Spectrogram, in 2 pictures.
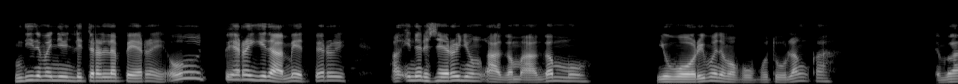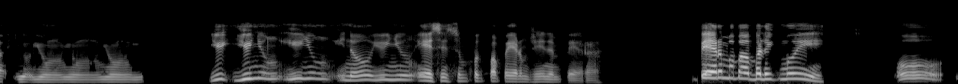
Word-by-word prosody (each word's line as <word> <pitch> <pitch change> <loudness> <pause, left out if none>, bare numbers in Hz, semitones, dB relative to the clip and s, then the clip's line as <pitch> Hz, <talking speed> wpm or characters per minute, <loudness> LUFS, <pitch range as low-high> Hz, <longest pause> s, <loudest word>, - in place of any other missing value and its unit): Hindi 190 +6 -4
naman 195 -1 0
'yung 175 -2 -2
literal 170 0 +1
na 165 - +4
pera, 150 -1 0
eh, 120 - -9
oo, 290 +2 -3 0.2
pera 225 0 0
'yung 210 -3 +1
ginamit 155 -3 +3
pero, 185 +5 -4 0.6
ang - - -4
inalis 185 -3 -1
niya 170 +1 +4
run 190 -1 +1
'yung 165 -1 -4
agam-agam 115 +6 -1
mo. 155 -2 -6 0.8
'Yung 125 +1 -1
worry 120 +3 +3
mo 175 - -5
na 145 - -2
mapuputulan 110 +7 -7
ka. 145 -3 -13 1.0
'Di - - -12
ba 130 - -1 0.2
yu 120 0 -5
'yung 115 -1 -6 0.2
'yung 110 -1 -8 0.2
'yung. 115 -1 -6 0.9
'Yu 225 +5 +3
'yun 245 +8 +4
'yung 260 -2 -4
'yu 245 +2 -2
'yung 270 -2 -5 0.2
ano, 190 0 0
'yun 210 +1 -4
'yung 215 -1 -3
essence 165 -4 +1
'yung 150 - -10
pagpapahiram 135 -3 -3
sa'yo 120 +1 -7
ng 115 -1 -7
pera. 95 0 -12 0.9
Pera 295 +7 +12
mababalik 265 -5 +5
mo, 250 +2 +1
eh. 205 - +2 0.7
Oo, 140 0 -3
160 Hz, 155 wpm, -25 LUFS, 120-200 Hz, 1.0 s, Pera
